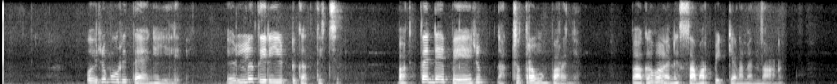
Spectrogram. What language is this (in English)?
Malayalam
